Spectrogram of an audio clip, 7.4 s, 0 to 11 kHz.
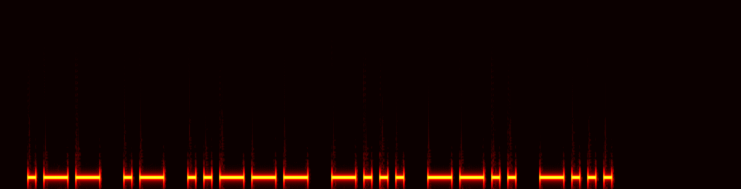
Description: Morse code, heard as a keyed tone, about 15 wpm, 700 Hz. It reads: WA2BZB
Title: USA Callsign DE Callsign - 6 Characters - 15wpm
